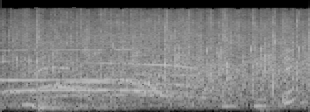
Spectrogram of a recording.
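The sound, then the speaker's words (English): A live audience applauds after a story is told, with a steady dense patter of clapping throughout and voices audible over it. “Well, everyone, give it up for that story.”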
